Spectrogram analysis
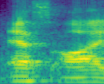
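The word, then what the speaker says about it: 四: The pronunciation of 4 is S, which is SI in the 4th tone, and S is die or death.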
